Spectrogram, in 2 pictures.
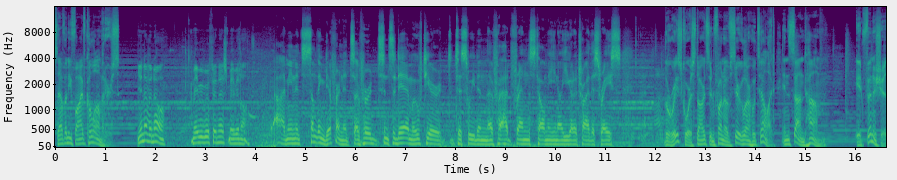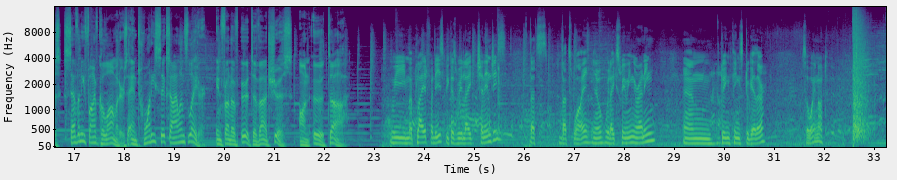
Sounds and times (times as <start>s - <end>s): Speech: 0.0s - 2.2s, 2.8s - 11.3s, 12.0s - 22.5s, 23.2s - 28.6s, 29.2s - 30.9s, 31.6s - 32.4s
Music: 0.0s - 31.3s, 32.6s - 33.2s
Outside, urban or manmade: 0.0s - 33.2s.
